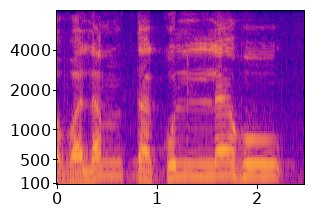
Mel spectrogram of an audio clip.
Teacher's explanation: اعوذ باللہ من الشیطان الرجیم، بسم اللہ الرحمن الرحیم، وَلَمْ تَكُنْ بھئی لَهُ، ولم پہ میم پہ غنہ نہیں ہوگا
